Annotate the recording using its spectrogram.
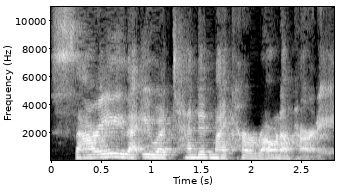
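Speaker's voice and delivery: mock valley-girl way of talking. Quoting a woman's text to coworkers about her party, in a Valley girl voice. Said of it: "That was just the voice I was making".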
